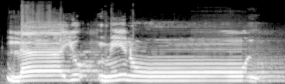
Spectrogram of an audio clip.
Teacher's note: لا یو، اور حمزہ میں تھوڑا سا جھٹکے کے ساتھ میں پڑھنا ہے، اس لیے کہ حمزہ ساکنہ ہے اور حمزہ ساکنہ کے پڑھنے میں جھٹکا ہوتا ہے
